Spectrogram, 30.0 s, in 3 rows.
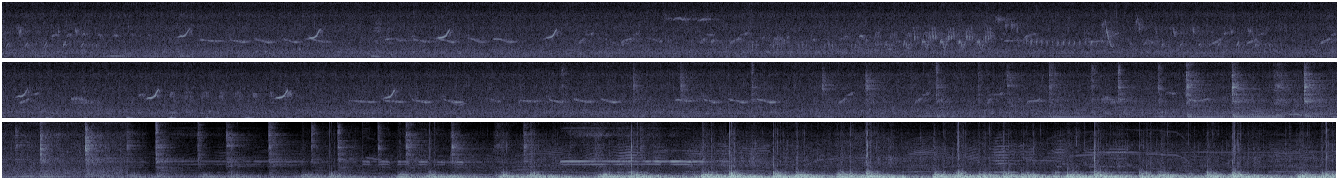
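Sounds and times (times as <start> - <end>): birds chirping and calling: 0.0 - 30.0
steady outdoor hiss: 0.0 - 30.0.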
